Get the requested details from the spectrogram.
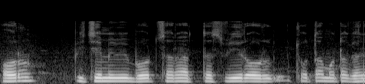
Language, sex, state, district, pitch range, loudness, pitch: Hindi, male, Arunachal Pradesh, Papum Pare, 145-155 Hz, -16 LUFS, 150 Hz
